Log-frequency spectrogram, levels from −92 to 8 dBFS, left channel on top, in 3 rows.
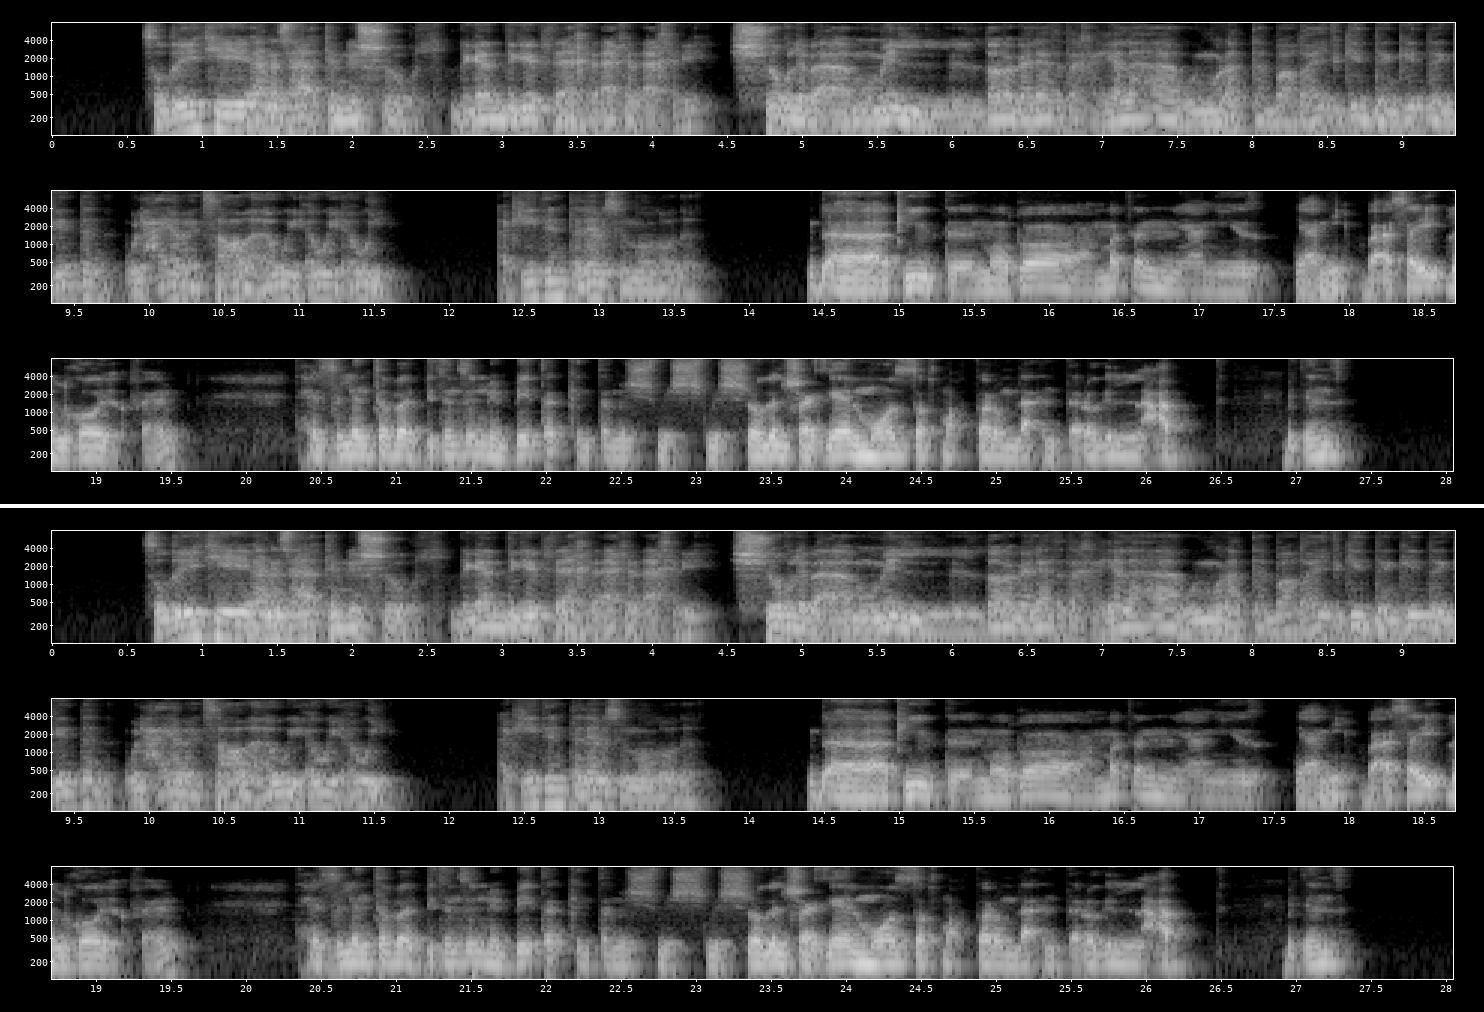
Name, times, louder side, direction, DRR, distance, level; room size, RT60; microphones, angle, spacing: voice 1, 0.6-11.6 12.3-13.6 20.5-20.7, equal, 50° left, 1.6 m, -22 dB
voice 2, 14.4-19.5 20.3-26.2 26.9-27.3, left 2 dB, 30° left, 0.4 m, -20 dB
3.9 x 3.8 x 2.8 m
head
